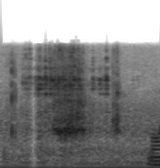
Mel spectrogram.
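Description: Dry farfalle pasta poured into a stainless-steel saucepan of broth: a click, then a short clattering rattle lasting about a second.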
